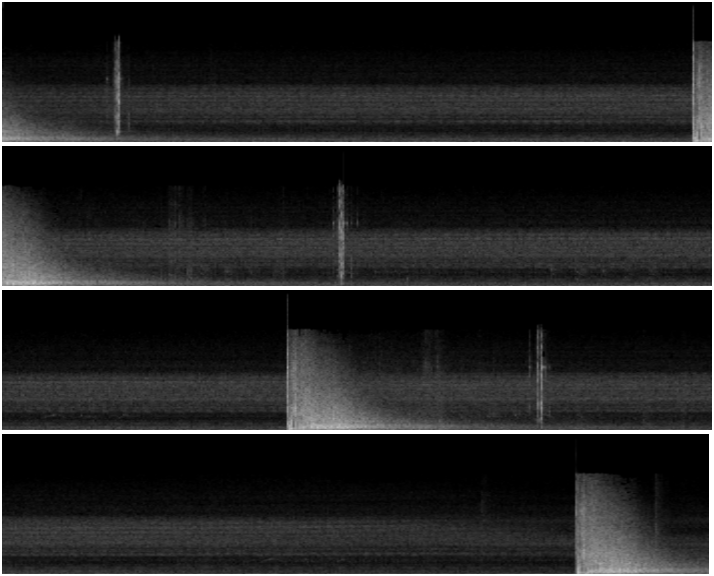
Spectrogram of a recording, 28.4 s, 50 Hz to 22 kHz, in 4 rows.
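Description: Ruger Redhawk revolver firing .44 Magnum rounds: three loud shots about ten seconds apart, each dying away over a second or two. It opens on the fading echo of a shot fired just before. A short sharp click comes a couple of seconds after most of the shots.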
